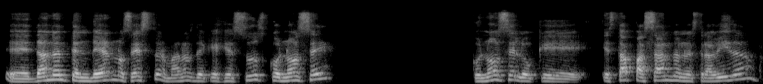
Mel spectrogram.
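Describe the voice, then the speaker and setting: A middle-aged man with a Latin American Spanish accent, a pastor teaching a Bible class in a relaxed, conversational way, reading verses aloud and explaining them with frequent tag questions. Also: fairly high pitch, unhurried.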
